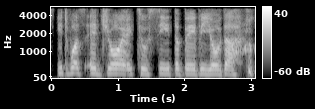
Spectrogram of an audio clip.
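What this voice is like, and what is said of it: Imitates a thick German accent. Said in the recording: “that thick German accent”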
